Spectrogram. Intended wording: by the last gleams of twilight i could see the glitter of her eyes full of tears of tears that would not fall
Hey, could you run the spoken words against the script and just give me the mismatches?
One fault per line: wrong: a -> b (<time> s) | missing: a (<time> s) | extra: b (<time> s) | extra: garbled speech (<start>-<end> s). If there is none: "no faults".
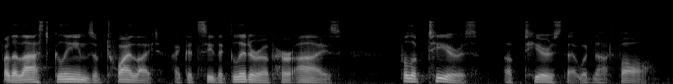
wrong: by -> for (0.0 s)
